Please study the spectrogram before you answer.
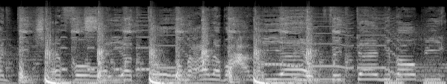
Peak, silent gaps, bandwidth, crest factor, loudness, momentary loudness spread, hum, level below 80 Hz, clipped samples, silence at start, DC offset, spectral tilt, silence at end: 0 dBFS; none; 16.5 kHz; 10 dB; -11 LUFS; 6 LU; none; -16 dBFS; 1%; 0 s; under 0.1%; -4.5 dB/octave; 0 s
